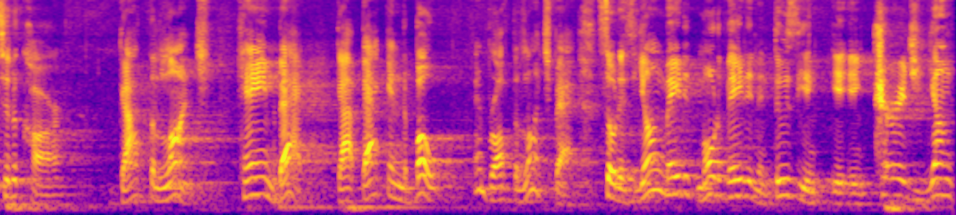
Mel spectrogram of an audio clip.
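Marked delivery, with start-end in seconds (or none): none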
